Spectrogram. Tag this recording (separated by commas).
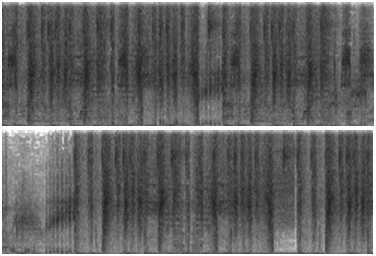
Music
